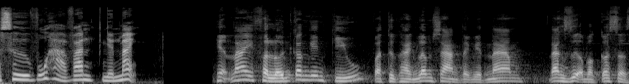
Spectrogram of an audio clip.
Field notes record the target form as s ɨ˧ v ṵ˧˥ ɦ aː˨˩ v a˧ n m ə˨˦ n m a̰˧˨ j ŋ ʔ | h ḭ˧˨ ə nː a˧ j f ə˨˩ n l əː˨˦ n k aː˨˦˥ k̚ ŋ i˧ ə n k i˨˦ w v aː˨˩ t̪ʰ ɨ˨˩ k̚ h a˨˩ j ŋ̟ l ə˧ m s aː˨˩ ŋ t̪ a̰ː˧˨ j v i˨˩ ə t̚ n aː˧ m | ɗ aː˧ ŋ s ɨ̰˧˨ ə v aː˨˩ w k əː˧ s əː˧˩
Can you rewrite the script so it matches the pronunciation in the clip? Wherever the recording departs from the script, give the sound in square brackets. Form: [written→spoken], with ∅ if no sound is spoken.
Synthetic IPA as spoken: s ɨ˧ v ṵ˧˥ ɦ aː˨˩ v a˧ n [m→ɲ] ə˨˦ n m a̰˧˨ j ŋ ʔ | h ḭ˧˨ ə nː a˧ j f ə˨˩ n l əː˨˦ n k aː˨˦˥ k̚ ŋ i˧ ə n k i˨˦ w v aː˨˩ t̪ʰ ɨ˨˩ k̚ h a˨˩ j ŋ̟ l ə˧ m s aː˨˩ ŋ t̪ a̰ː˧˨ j v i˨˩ ə t̚ n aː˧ m | ɗ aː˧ ŋ [s→z] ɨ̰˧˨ ə v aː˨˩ w k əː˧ s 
